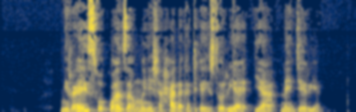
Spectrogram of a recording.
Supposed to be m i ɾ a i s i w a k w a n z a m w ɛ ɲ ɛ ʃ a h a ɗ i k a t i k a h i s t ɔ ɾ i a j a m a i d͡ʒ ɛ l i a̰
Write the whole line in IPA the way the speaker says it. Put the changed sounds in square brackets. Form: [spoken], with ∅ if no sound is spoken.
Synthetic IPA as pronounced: [n] i ɾ a i s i w a k w a n z a m w ɛ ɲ ɛ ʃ a h a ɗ [a] k a t i k a h i s t ɔ ɾ i a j a [n] a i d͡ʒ ɛ [ɾ] i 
